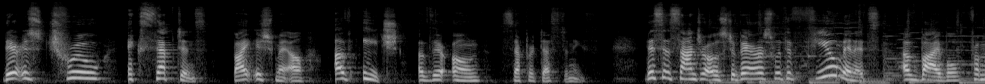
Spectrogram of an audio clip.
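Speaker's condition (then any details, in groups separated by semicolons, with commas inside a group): No condition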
